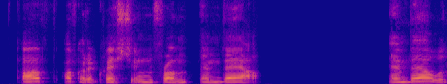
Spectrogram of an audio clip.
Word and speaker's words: Mbow: Sorry, I butchered the pronunciation again. It's Mbow.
